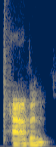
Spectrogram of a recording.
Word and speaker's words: Kavan: Yeah, it's pronounced Cavan, like as if you were to take the L out of Calvin.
